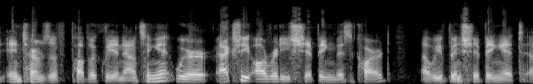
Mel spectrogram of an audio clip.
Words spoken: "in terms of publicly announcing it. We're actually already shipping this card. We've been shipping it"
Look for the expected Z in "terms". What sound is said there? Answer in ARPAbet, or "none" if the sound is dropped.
Z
